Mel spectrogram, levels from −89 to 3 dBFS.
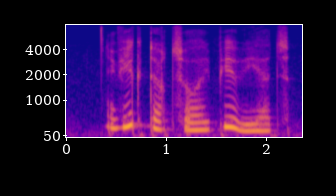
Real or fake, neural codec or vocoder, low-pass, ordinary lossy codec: real; none; none; none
